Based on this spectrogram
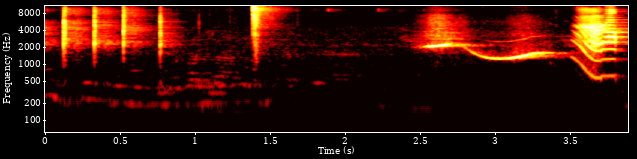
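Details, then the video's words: Bhojpuri talking parrot begging for roti: four quick clicks over faint low murmuring, then a long whistle gliding downward into a rough harmonic call. "रोटी देबे !! भुख लगल बा !! Bhojpuriya tota !! Bhojpuri talking parrot"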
